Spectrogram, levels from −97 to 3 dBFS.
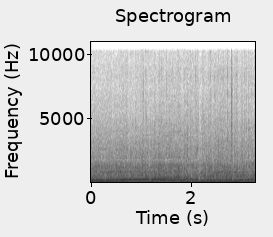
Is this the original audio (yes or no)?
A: yes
